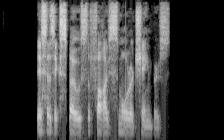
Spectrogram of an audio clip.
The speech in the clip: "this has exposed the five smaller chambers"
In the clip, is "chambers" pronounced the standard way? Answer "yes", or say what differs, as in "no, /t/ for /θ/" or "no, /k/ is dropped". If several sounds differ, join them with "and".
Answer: yes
